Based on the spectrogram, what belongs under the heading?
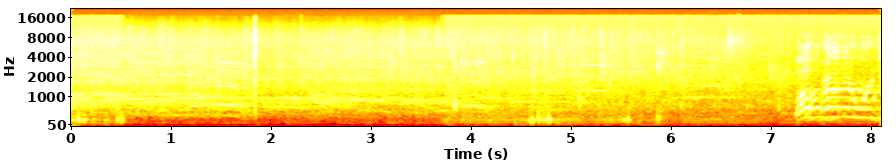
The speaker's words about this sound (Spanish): Vamos, démosle un grito al Señor. Démosle un aplauso al Señor esta mañana.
